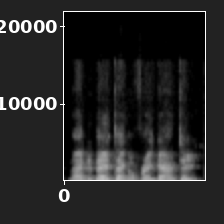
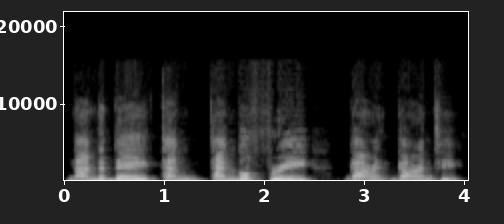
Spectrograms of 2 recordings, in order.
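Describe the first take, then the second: First: Fast demo. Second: Halting Ninety-day tangle-free guarantee, breaking mid-word; stumbling attempt. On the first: Rattling it off quickly for [name] to copy. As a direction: rattle off Ninety-day tangle-free guarantee quickly with a laugh. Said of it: "Say it one more time". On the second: [name] slowly stumbling over the tongue twister. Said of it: "I can't do that many vowels". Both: Shown as a demonstration.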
